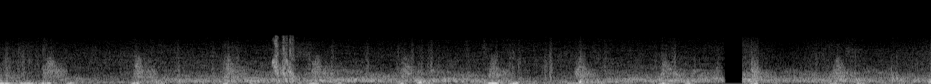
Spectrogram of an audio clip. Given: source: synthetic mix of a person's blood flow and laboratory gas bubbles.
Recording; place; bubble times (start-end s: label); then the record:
Doppler ultrasound of blood flow; subclavian vein
0.41-0.46 s: bubbles
2.71-2.98 s: bubbles
8.89-9.02 s: bubbles
From the record:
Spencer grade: 2 (many but less than half of the cardiac periods contain bubble signals, singularly or in groups); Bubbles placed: anywhere in the cardiac cycle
